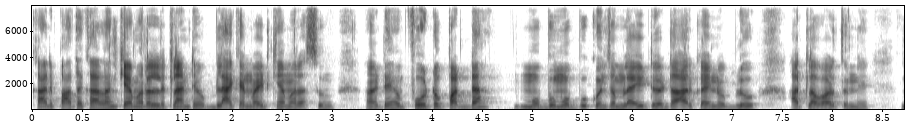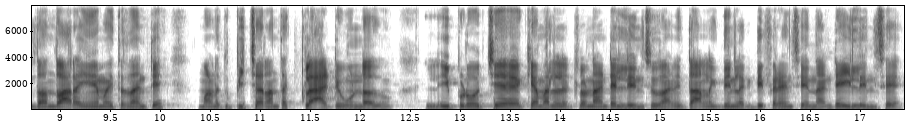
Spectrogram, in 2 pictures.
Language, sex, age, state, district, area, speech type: Telugu, male, 18-30, Telangana, Sangareddy, urban, spontaneous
